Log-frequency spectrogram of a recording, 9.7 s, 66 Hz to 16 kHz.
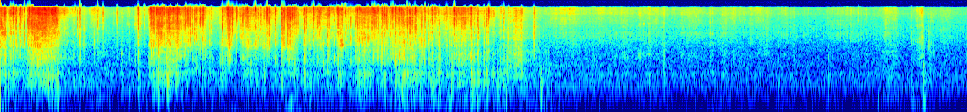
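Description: Wrapper of an Upper Deck Series 2 hockey card pack crinkling and tearing as it is ripped open by hand, a run of sharp rustles that stops about five seconds in.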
